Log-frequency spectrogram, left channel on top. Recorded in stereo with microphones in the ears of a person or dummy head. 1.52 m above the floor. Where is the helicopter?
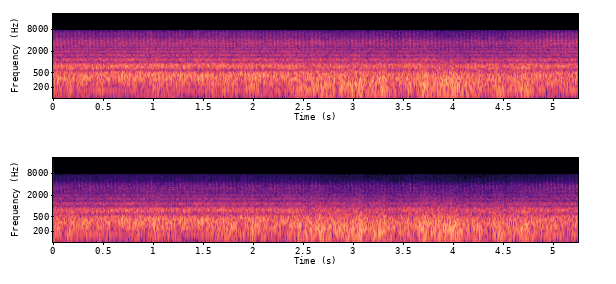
75° left (ahead or behind).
